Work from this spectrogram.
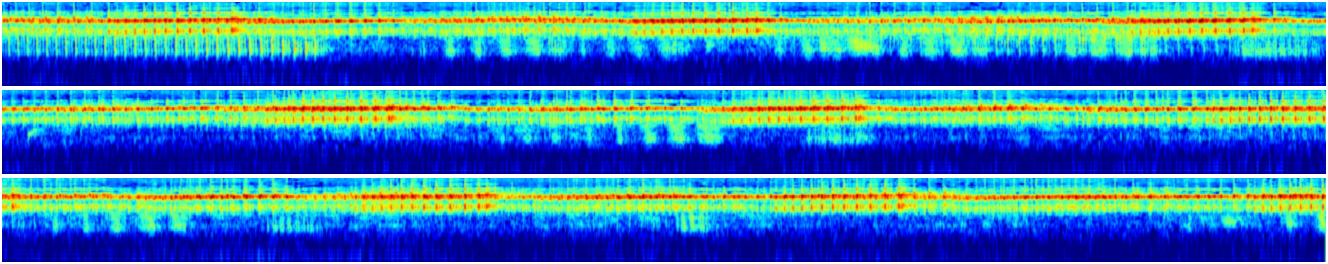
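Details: Spring frogs singing at dusk beside ponds in the Nebraska Sandhills: loud, regularly pulsing high trills repeated about every second or two, with lower croaking bursts between them and a brief low rumble at the start.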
